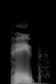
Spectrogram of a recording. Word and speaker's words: Pape: In the meantime, however, the two heads of the Christian churches, the Pope, in French and Italian, Pape, pronounced as Pap, of Italy and the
